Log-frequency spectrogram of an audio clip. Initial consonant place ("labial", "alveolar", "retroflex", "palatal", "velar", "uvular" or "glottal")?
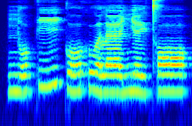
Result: palatal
